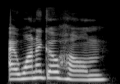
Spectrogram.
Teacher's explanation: In fast speech, want to almost always becomes wanna.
